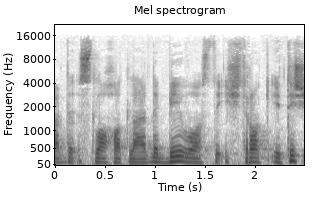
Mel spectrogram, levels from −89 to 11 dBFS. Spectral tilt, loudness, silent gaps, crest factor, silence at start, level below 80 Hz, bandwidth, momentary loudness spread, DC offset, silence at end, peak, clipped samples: -4.5 dB/octave; -22 LUFS; none; 16 dB; 0 s; -50 dBFS; 16 kHz; 4 LU; under 0.1%; 0 s; -6 dBFS; under 0.1%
